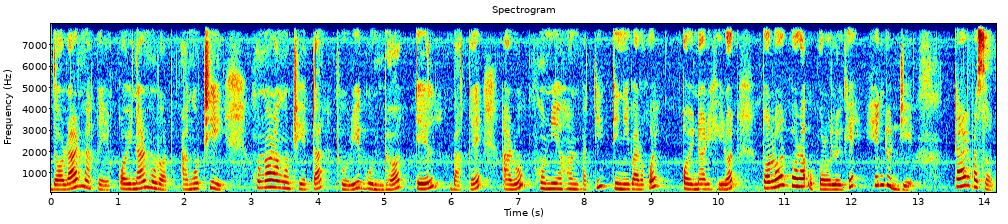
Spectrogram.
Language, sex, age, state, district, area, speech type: Assamese, female, 30-45, Assam, Morigaon, rural, spontaneous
